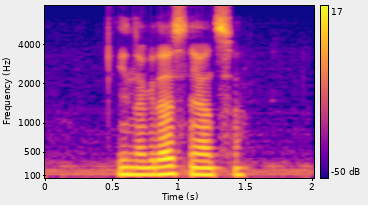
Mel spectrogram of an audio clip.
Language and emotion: Russian, neutral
